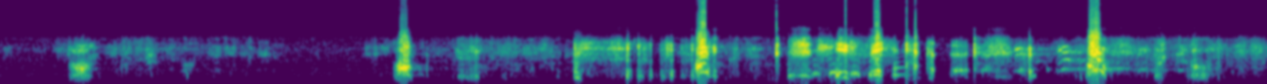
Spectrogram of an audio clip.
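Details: Luna, a three-month-old Labrador Retriever puppy, playing with a toad: a few short, sharp yips and barks scattered over several seconds, mixed with a man talking in Portuguese and soft rustling.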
